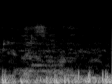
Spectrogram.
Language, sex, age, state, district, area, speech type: Gujarati, male, 18-30, Gujarat, Narmada, urban, spontaneous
